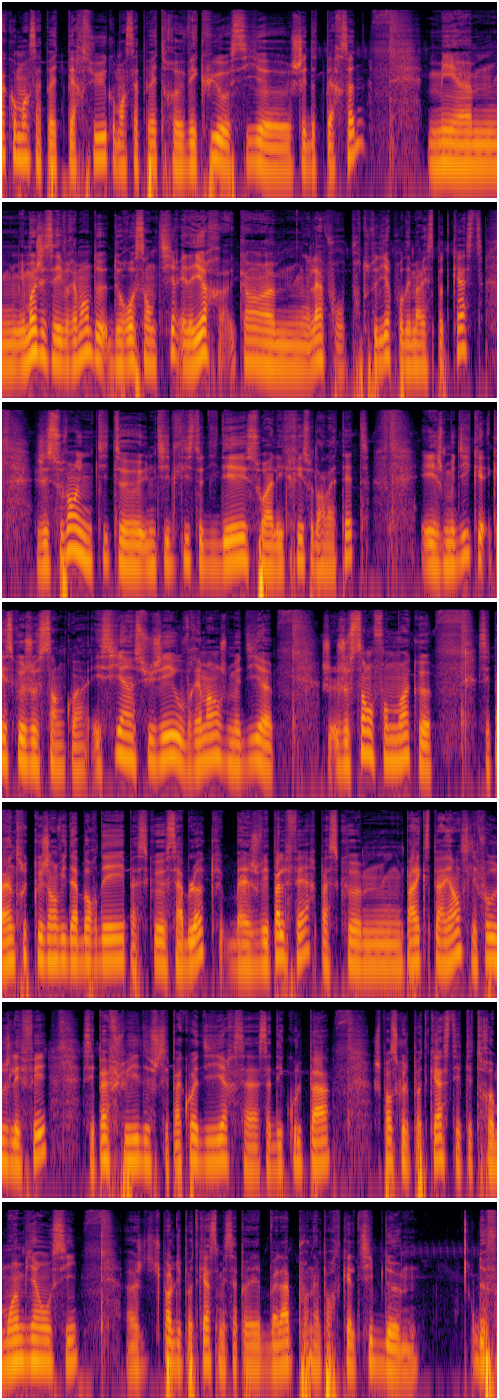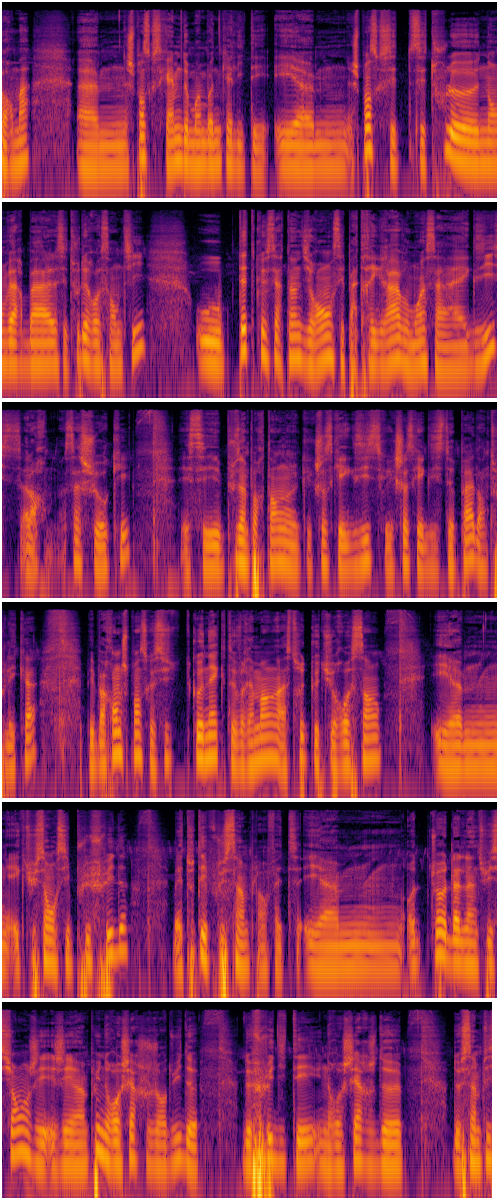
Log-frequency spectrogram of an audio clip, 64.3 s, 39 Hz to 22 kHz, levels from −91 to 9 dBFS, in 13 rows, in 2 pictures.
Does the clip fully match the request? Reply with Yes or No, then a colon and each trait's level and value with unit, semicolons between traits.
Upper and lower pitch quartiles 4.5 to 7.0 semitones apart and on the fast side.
No: average, 3.5 semitones; fast, 245 wpm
